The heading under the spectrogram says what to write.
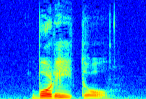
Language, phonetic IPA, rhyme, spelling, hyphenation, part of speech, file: Hungarian, [ˈboriːtoː], -toː, borító, bo‧rí‧tó, verb / noun, Hu-borító.ogg
- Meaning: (verb) present participle of borít; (noun) cover (front and back of a book or a magazine; album sleeve)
